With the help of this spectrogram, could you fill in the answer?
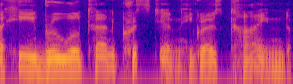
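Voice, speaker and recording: A man talks at a fairly slow pace. He uses a put-on character voice. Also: medium pitch for a man. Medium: read story. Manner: contemptuous, self-assured.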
